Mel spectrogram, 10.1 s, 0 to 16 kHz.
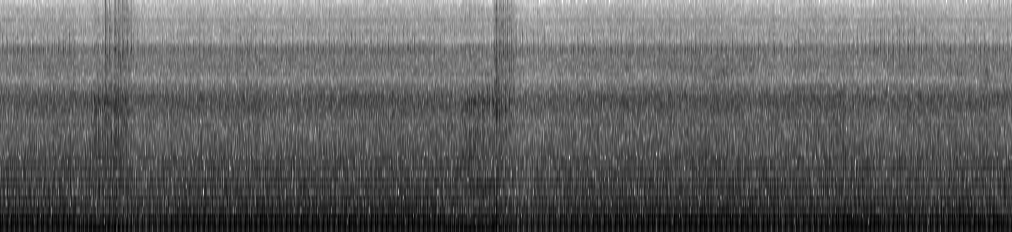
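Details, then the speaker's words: Craftsman garden tractor Kohler CV20 twin, pre-warmed, after carb clean and idle adjustment: starts without choke, steady drone with two brief dips as load comes on releasing the brake, recovers smoothly; healthy. "you can see it starts straight up without choking it or anything I had it warm already but when I L off the brake you'll hear it catch and it'll kick in a little"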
